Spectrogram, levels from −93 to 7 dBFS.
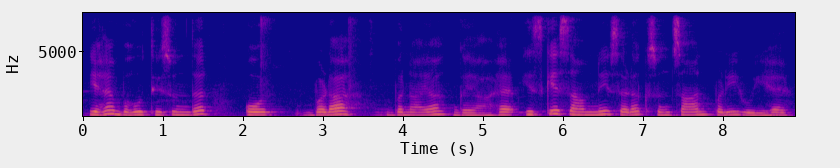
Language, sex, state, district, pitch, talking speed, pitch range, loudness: Hindi, female, Uttar Pradesh, Jalaun, 215 Hz, 110 wpm, 200-230 Hz, -40 LUFS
